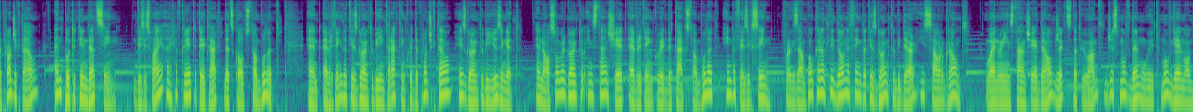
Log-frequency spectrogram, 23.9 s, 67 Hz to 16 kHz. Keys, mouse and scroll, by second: 0.9 Up, 2.0 Up, 2.9 Up, 3.8 Up, 4.5 Right, 4.9 Up, 5.4 Up, 5.9 Up, 6.2 Left, 6.5 Up, 6.9 Up, 7.3 Up, 7.9 Right, 8.3 Up, 8.8 Up, 9.2 Up, 10.8 Up, 11.7 Up, 12.3 Up, 13.6 Left, 13.8 Up, 14.7 Right, 14.9 Up, 15.3 Left, 16.3 Right, 16.5 Up, 18.9 Up, 19.4 Up, 19.8 Up, 20.2 Up, 20.6 Up, 23.5 Left.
